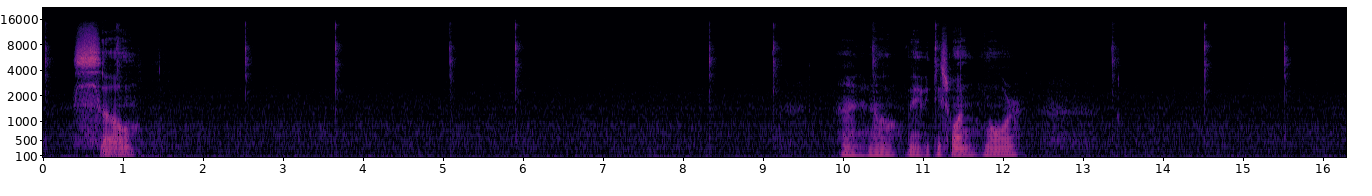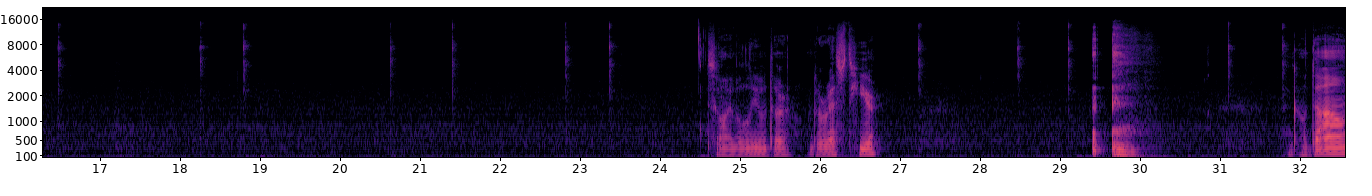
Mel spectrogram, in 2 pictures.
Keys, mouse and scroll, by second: 0.0-1.1 drag, 2.5-3.8 drag, 5.1-6.1 drag, 8.3-9.3 drag, 10.4 click, 13.3-14.7 drag, 15.5-16.7 drag, 18.2 click, 20.6 click, 22.8 click, 26.3-27.4 drag, 28.5-29.5 drag, 31.1 click.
